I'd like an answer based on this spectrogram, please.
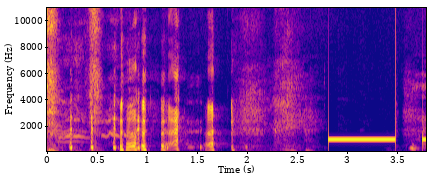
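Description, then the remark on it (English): Fast chatter gives way to a loud, steady, high-pitched censor bleep lasting under a second, followed by a brief burst of speech and the start of another bleep. “Yeah, and if I beeped it out, don't try and guess what the thing is, all right?”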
